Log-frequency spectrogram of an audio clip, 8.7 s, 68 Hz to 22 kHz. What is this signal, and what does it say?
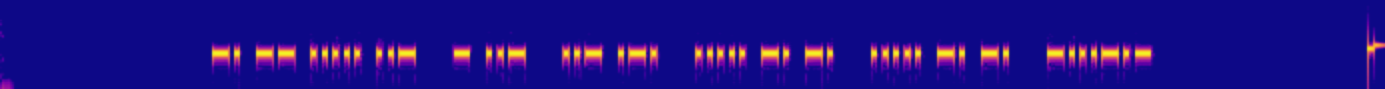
Morse code, heard as a keyed tone, about 36 wpm, 700 Hz. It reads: NM5U TU UR 5NN 5NN <BK>
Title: SOTA QSO Practice 35wpm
